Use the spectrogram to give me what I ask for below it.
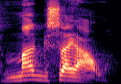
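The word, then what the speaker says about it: magsayaw: okay one more dance this is one of my favorites magsayao sounds like mag say ow so you're dancing with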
